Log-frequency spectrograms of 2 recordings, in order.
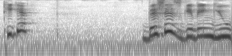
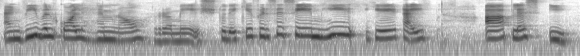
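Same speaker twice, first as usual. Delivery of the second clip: ordinary delivery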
